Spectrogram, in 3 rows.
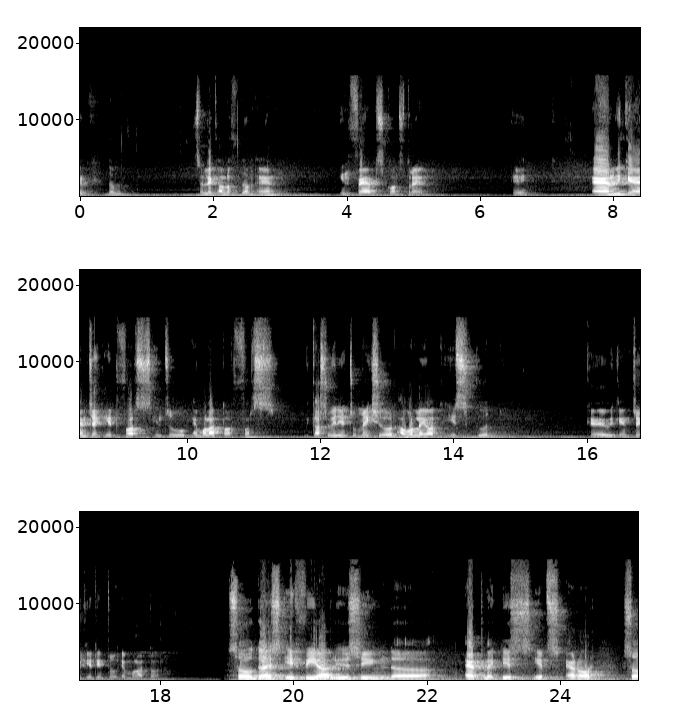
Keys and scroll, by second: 18.6 shift+super+2.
